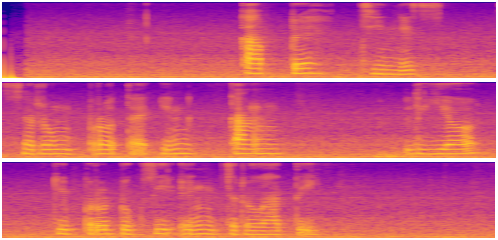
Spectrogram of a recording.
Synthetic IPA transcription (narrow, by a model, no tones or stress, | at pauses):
kab̥ɛhʒ̥i̤nɪsː | əɾʊmpɾot̪ḛʔɪn | kaŋ | lijɔ | d̪̥i̤pɾod̪̥ṳksiʔɪŋd͡ʒ̥əɾowat̪ḭ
